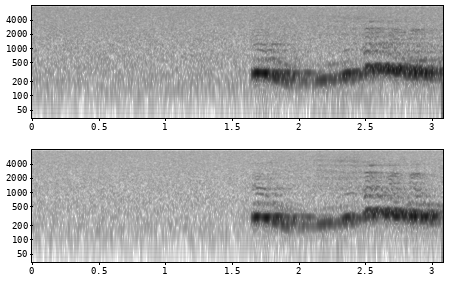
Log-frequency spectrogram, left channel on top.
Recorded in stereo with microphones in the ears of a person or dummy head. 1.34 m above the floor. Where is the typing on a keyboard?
No typing on a keyboard in this recording.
